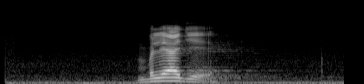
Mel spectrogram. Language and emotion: Russian, angry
